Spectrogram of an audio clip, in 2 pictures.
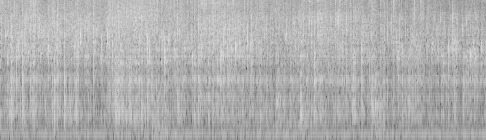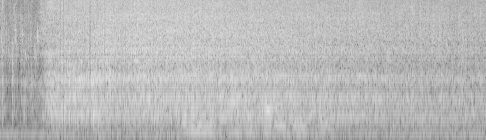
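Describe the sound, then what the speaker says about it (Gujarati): Loud, constant crackling and spitting of cloves frying in hot oil for a tempering, close up, growing harsher partway through. "વઘાર થઈ ગયો છે લવિંગ ફૂટે છે અંદર"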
